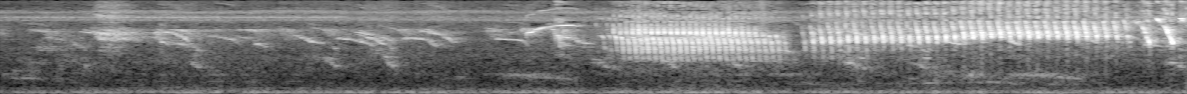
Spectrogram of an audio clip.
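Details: Belgian canary singing: faint slurred chirps at first, then a loud buzzy trill and a pulsed, rattling roll in the last three seconds, with a low hum underneath.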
